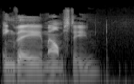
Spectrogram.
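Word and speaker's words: Yngwie Malmsteen: did a nice little chain of Alcatraz featuring inve malmstein I said it right duck yeah that's how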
